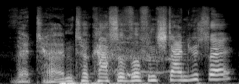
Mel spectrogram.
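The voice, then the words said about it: Put-on German accent. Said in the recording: “the German accent. That is very offensive.”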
